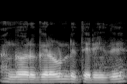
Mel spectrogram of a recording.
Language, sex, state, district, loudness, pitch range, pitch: Tamil, male, Tamil Nadu, Kanyakumari, -14 LUFS, 115-125 Hz, 115 Hz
